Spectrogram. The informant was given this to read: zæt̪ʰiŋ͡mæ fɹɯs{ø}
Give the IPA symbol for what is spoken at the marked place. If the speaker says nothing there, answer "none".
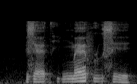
e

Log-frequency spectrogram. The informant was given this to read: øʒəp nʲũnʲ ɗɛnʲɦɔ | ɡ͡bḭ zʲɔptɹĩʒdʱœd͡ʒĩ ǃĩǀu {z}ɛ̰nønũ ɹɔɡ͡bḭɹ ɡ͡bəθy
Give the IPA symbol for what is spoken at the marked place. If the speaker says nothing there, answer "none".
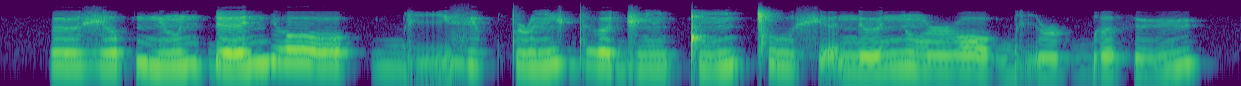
ʃ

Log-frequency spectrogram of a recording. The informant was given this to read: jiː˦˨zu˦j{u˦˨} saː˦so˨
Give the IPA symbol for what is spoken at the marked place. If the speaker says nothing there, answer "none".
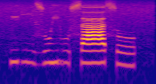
u˦˨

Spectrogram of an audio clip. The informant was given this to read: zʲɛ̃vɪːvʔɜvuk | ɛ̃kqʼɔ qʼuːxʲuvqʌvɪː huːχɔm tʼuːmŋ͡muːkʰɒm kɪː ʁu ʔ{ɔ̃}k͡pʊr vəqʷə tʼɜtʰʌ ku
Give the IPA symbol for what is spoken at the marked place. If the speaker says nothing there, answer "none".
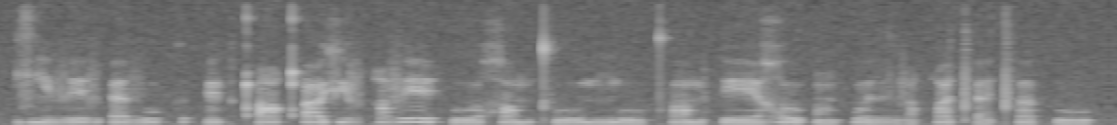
ɔ̃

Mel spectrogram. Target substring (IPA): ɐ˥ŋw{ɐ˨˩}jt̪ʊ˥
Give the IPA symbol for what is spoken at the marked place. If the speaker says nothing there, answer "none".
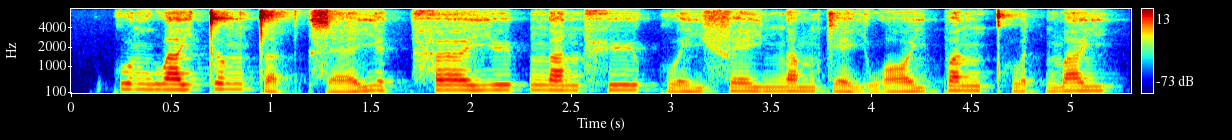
ɐ˥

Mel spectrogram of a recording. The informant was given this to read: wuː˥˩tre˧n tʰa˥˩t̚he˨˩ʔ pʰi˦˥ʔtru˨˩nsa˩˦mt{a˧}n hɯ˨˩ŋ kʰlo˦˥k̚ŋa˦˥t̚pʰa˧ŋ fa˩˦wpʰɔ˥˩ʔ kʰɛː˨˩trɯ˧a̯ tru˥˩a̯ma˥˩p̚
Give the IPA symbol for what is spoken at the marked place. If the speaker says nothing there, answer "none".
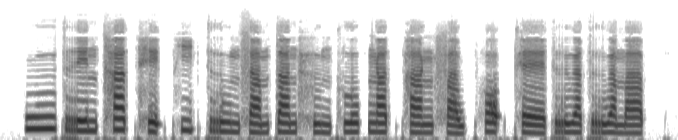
a˧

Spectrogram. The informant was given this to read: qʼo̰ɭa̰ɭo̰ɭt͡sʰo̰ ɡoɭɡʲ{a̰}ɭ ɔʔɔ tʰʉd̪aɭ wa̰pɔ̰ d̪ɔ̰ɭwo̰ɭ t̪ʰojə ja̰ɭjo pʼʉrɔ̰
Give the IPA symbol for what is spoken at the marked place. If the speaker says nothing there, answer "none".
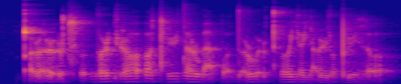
ə̰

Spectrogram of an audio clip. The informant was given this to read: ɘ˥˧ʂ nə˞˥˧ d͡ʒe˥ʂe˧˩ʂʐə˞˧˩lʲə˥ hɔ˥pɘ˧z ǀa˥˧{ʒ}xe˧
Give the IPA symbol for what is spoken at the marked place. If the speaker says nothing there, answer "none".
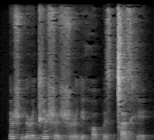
z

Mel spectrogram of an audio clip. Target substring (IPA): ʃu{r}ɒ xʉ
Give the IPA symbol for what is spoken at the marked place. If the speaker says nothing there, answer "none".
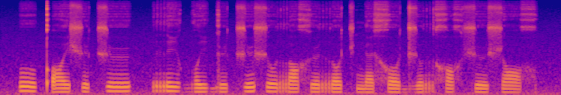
r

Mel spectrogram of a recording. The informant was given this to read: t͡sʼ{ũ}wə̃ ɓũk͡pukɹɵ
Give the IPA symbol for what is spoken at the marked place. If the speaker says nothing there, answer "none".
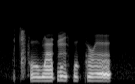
u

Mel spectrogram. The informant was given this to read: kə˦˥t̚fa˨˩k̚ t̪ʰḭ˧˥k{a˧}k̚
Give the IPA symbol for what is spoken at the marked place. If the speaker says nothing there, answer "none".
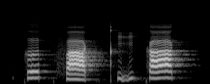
a˦˥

